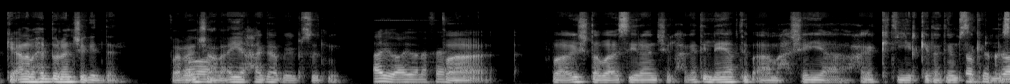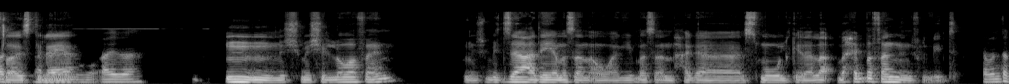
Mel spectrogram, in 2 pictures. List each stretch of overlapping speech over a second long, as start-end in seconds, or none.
9.7-11.0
